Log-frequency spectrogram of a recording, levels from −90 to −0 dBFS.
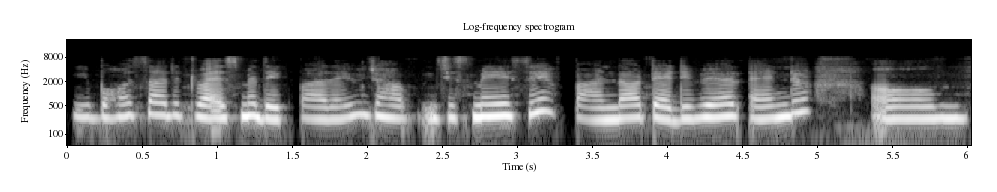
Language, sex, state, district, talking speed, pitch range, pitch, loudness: Hindi, female, Chhattisgarh, Raipur, 170 wpm, 245-280 Hz, 260 Hz, -14 LUFS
